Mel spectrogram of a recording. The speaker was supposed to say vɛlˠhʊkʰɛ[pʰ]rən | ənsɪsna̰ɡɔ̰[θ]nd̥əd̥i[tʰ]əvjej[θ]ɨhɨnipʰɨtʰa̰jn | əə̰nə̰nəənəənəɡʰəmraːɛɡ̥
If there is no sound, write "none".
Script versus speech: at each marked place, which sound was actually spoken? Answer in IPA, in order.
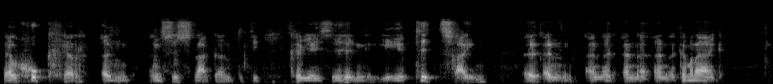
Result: none, none, kʰ, θ

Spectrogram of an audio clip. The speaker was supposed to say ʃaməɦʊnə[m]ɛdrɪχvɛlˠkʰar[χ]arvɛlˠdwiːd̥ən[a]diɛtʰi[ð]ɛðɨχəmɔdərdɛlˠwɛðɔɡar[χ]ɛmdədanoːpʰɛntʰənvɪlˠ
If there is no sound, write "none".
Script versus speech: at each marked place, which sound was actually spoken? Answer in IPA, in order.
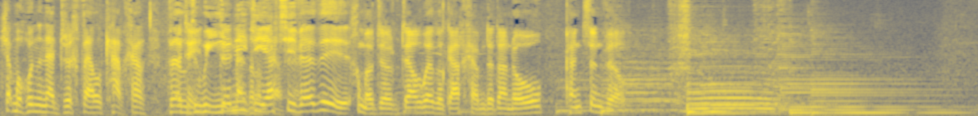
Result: n, χ, i, v, χ

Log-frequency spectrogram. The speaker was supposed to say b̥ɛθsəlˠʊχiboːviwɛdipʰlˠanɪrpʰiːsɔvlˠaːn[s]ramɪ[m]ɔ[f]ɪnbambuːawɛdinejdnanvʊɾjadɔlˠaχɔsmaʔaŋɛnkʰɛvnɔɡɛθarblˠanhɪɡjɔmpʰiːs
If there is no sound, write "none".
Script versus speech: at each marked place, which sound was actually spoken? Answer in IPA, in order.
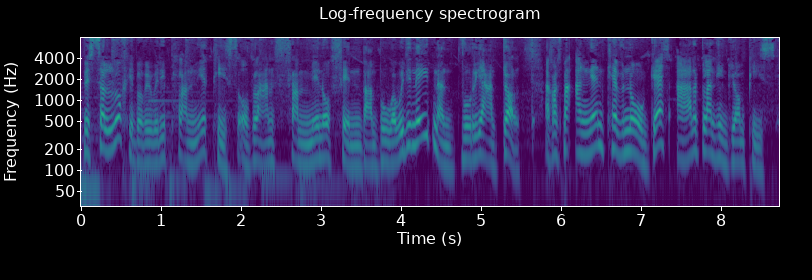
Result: f, n, f

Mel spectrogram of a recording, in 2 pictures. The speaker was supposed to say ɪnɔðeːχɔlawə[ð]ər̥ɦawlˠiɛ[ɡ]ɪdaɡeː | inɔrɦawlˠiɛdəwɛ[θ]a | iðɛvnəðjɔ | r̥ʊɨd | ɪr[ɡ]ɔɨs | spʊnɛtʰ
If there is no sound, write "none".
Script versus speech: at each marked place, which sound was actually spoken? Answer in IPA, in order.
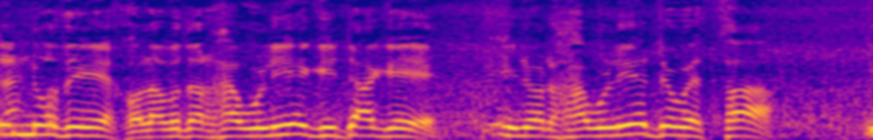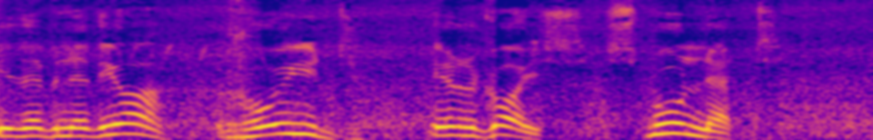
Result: ð, ɡ, θ, ɡ

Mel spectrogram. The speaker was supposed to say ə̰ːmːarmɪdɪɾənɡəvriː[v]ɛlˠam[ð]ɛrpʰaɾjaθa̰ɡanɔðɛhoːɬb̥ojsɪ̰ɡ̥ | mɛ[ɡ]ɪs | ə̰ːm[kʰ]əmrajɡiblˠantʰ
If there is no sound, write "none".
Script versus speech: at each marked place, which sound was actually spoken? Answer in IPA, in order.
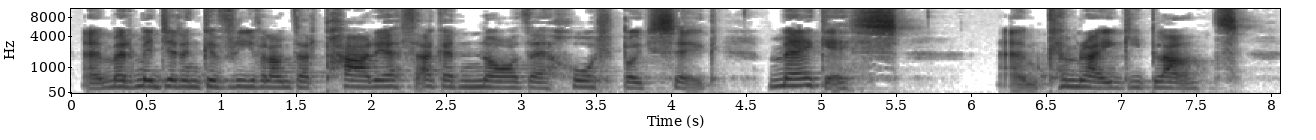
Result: v, ð, ɡ, kʰ

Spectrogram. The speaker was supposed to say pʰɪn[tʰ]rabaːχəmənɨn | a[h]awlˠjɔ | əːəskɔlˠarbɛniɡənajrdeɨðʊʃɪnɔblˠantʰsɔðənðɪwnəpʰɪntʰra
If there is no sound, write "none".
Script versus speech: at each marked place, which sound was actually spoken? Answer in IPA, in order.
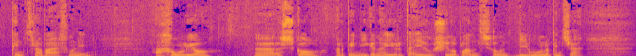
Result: tʰ, h

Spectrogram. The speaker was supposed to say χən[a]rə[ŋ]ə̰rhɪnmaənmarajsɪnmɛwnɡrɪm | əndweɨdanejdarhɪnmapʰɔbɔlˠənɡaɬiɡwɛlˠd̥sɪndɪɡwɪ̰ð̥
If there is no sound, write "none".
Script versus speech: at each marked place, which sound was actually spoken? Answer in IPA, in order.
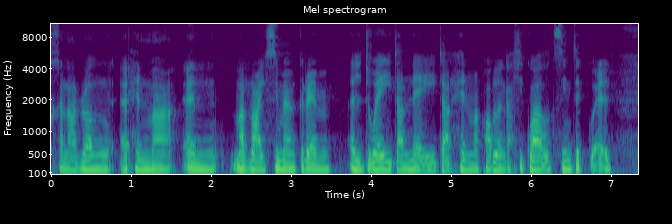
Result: a, ŋ

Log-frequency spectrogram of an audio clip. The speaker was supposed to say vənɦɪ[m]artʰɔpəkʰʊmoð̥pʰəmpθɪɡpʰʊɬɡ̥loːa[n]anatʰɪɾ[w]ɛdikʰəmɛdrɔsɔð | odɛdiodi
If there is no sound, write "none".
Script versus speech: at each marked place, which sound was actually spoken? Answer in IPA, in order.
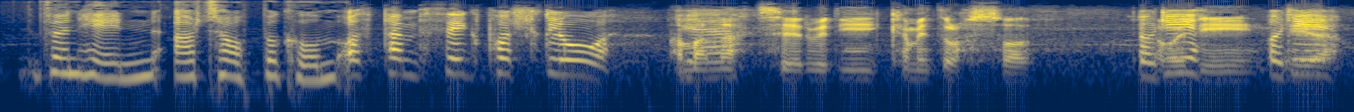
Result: n, m, w

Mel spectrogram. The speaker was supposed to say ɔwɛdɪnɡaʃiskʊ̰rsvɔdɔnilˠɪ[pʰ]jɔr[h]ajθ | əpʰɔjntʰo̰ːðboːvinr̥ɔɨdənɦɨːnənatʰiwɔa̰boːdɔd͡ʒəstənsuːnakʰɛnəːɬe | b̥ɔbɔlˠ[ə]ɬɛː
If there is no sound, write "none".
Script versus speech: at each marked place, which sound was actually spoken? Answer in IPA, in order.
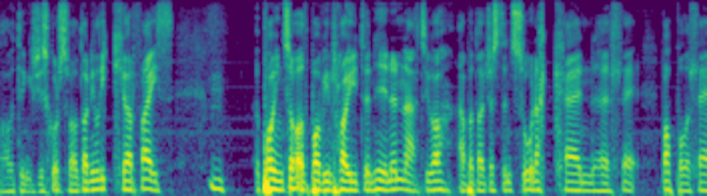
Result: kʰ, f, ə

